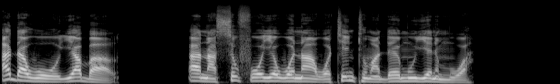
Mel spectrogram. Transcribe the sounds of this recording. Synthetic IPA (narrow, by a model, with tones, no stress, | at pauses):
a˦da˨wɔ˨ja˦ba̰˨l | a˨nã˨sɪ˦fʊ˨˦ɔ˦jɛ˦wɔ˦nã˨wɔ˨tʰɪ˦n̩˦tʰʊ̃˨mã˨dɛː˦mũ˦jɛ˦nɪ̃˨m̩˨ʊ̃˨wa̰˦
